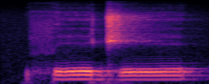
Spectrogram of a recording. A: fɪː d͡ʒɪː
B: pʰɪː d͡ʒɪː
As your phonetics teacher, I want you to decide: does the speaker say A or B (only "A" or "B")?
A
